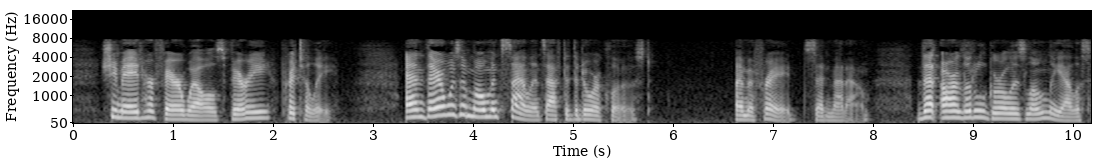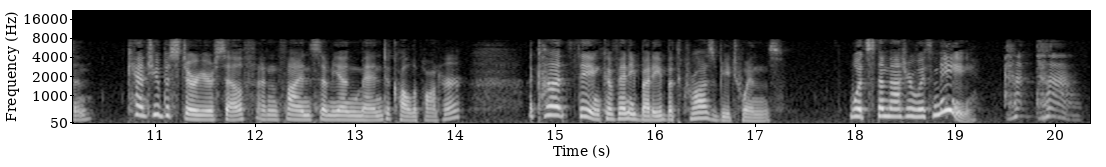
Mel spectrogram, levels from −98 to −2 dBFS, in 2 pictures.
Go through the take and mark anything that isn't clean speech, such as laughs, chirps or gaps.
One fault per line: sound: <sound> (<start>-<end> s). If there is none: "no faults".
sound: throat clearing (19.5-20.3 s)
